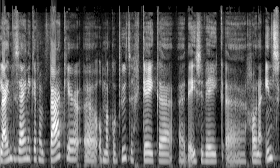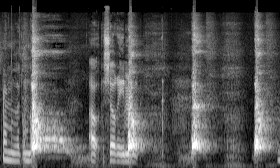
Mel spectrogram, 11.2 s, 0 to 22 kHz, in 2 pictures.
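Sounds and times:
speech: 0:00.0 - 0:06.5, 0:07.4 - 0:08.5
small dog growly rumble: 0:06.1 - 0:11.2
small dog barking with sharp bright yaps: 0:06.2 - 0:07.1, 0:08.1 - 0:08.5, 0:09.4 - 0:09.9, 0:10.6 - 0:11.2.

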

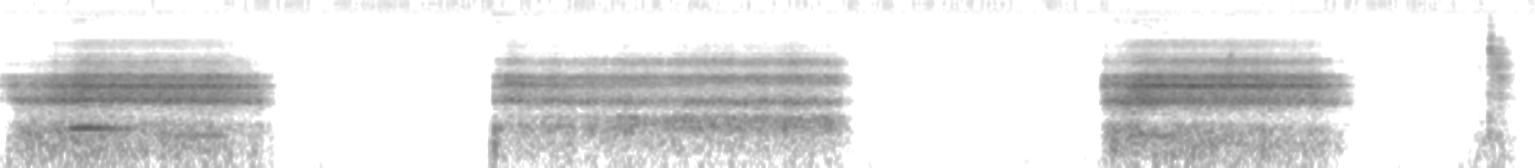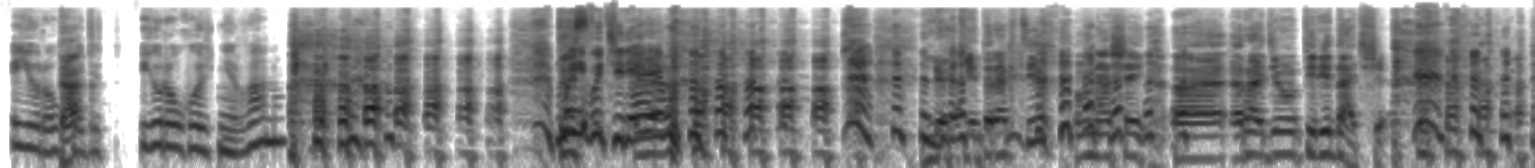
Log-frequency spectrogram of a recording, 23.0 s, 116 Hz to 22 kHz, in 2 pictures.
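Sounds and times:
slow paced breathing in a breathing exercise: 0:00.0 - 0:02.1, 0:03.7 - 0:06.4, 0:08.3 - 0:10.2, 0:14.1 - 0:15.7, 0:16.9 - 0:18.5, 0:22.0 - 0:23.0
speech: 0:11.6 - 0:23.0
laughter: 0:13.7 - 0:23.0.

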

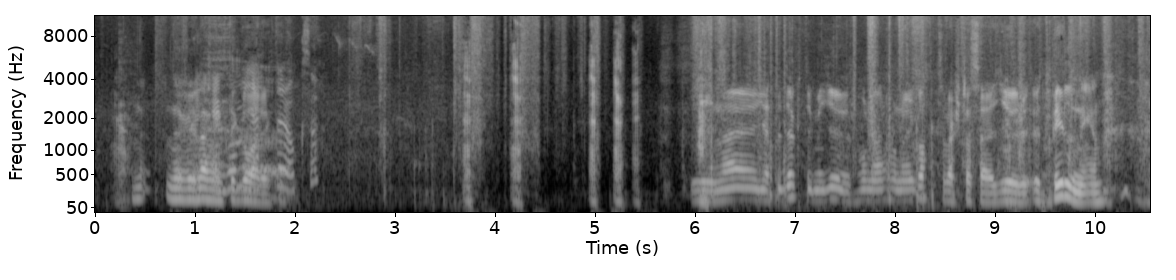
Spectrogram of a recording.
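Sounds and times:
pigs grunting and snorting while being walked: 0:00.0 - 0:00.6, 0:05.0 - 0:06.4
faint outdoor noise: 0:00.0 - 0:10.5
speech: 0:00.4 - 0:02.3, 0:06.0 - 0:10.5.

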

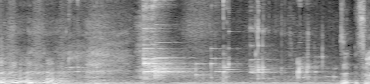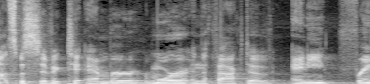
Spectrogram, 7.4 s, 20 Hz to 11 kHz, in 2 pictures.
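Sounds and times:
speech: 0:00.0 - 0:01.1, 0:03.4 - 0:07.3
glasses clinking together in a toast: 0:00.6 - 0:03.7.

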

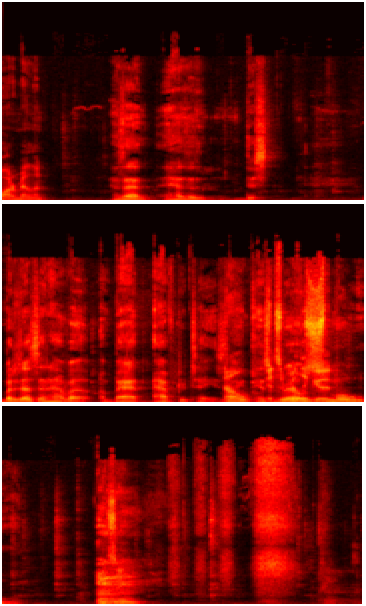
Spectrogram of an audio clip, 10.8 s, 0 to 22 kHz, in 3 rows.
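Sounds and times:
speech: 0:00.0 - 0:02.8, 0:03.6 - 0:07.5, 0:08.2 - 0:08.7
person sniffing an alcoholic drink: 0:08.9 - 0:10.3.

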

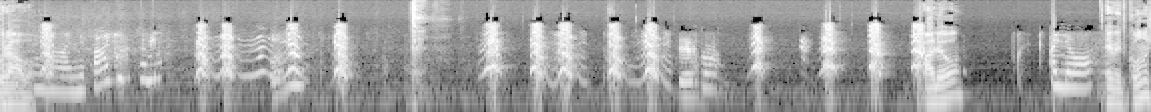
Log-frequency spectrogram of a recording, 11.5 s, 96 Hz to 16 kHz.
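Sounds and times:
speech: 0:00.0 - 0:03.1, 0:06.8 - 0:07.3, 0:09.2 - 0:09.7, 0:10.5 - 0:11.5
dog whining with high-pitched yips and whimpers: 0:00.3 - 0:03.6, 0:04.8 - 0:09.4.

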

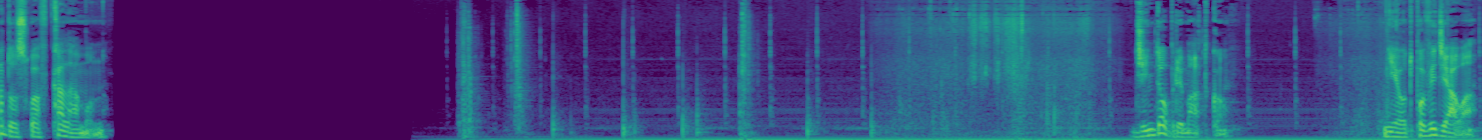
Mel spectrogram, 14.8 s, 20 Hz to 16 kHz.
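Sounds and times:
speech: 0:00.0 - 0:01.2, 0:11.4 - 0:12.4, 0:13.8 - 0:14.8
steady low hum: 0:04.2 - 0:14.8
slippers shuffling and scraping across a floor: 0:08.0 - 0:11.2, 0:13.3 - 0:14.3.

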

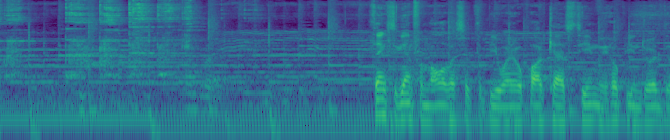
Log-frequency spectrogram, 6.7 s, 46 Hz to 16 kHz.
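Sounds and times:
wine glasses clinking in a toast in a dining room: 0:00.0 - 0:03.5
speech: 0:03.7 - 0:06.7.

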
